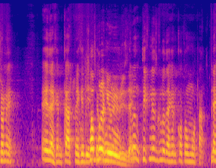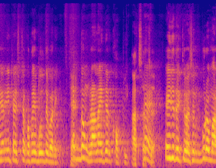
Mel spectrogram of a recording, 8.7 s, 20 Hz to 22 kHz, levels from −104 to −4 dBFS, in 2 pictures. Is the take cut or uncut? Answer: cut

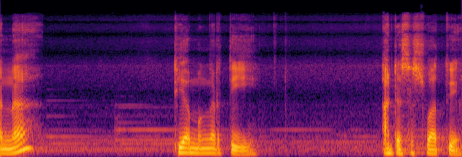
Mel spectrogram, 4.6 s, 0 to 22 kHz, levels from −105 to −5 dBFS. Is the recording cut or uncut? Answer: uncut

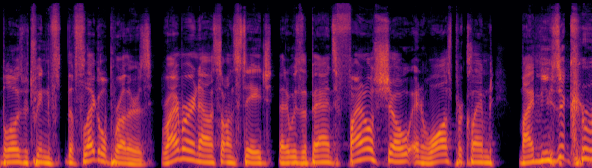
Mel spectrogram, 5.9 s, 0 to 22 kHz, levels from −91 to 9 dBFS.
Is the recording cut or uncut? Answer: cut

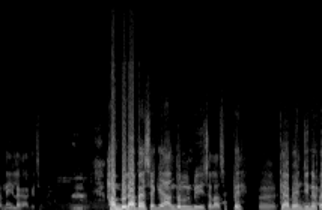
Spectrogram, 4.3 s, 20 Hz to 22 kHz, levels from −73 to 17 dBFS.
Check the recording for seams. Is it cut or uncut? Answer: uncut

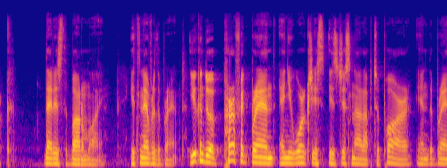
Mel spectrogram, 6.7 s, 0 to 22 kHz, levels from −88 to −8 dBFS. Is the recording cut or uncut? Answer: cut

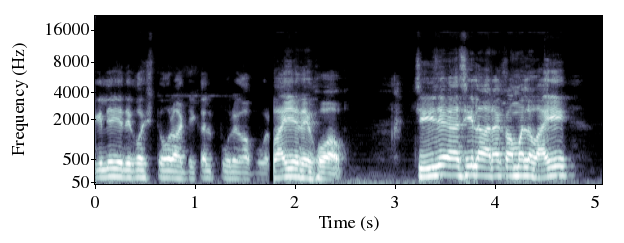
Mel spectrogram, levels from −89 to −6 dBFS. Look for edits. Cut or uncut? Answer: cut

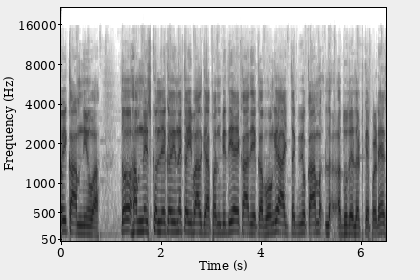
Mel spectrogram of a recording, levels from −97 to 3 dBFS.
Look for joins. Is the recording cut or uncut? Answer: uncut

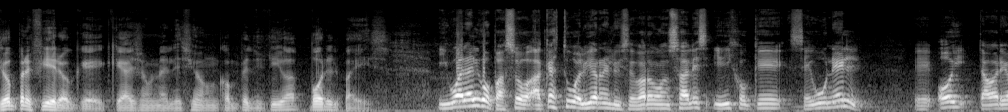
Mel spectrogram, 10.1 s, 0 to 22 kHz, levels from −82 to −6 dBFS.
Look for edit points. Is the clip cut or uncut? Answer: cut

